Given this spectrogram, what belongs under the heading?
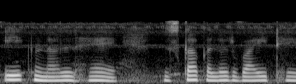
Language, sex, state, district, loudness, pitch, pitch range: Hindi, female, Jharkhand, Ranchi, -17 LUFS, 185 Hz, 180-195 Hz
